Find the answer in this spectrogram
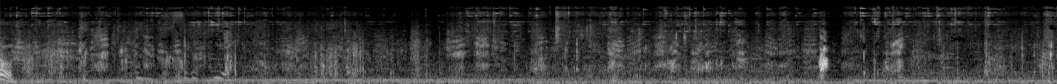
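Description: Boston Terriers greeting and playing on leashes, making small excited vocal sounds, with one short, loud bark about eight seconds in.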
